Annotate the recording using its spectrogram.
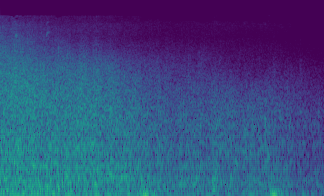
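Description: A dense rumbling noise, heaviest in the low end, with no tune or voice in it. It holds steady, then slowly fades away: the closing sound effect of a TV show's end card.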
